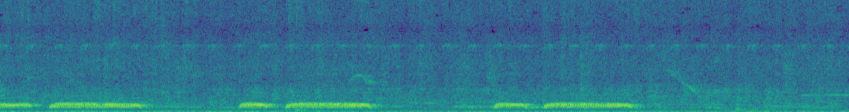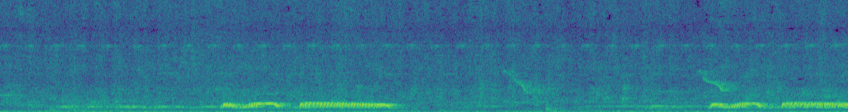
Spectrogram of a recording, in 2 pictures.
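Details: ["Breeding 'mã phân hồng' spotted dove: crisp paired coos, a quick note then a fuller purring one, in bursts with quiet gaps. A few faint high chirps come from other birds."]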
